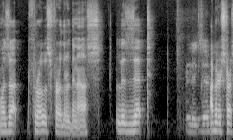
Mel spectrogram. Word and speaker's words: Lizotte: Lizotte.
